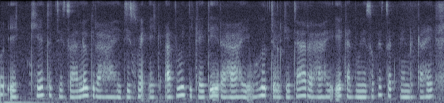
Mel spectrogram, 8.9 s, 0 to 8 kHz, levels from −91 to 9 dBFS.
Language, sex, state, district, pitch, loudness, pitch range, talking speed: Kumaoni, female, Uttarakhand, Tehri Garhwal, 185 Hz, -16 LUFS, 175-210 Hz, 170 wpm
